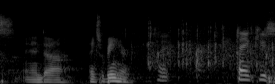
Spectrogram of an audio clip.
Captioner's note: applause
